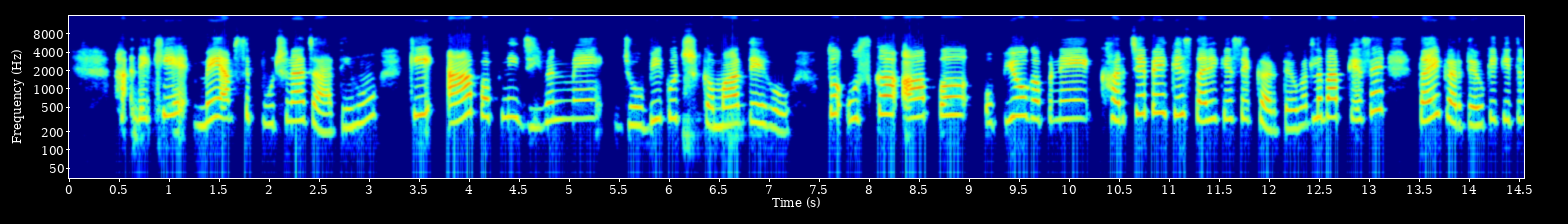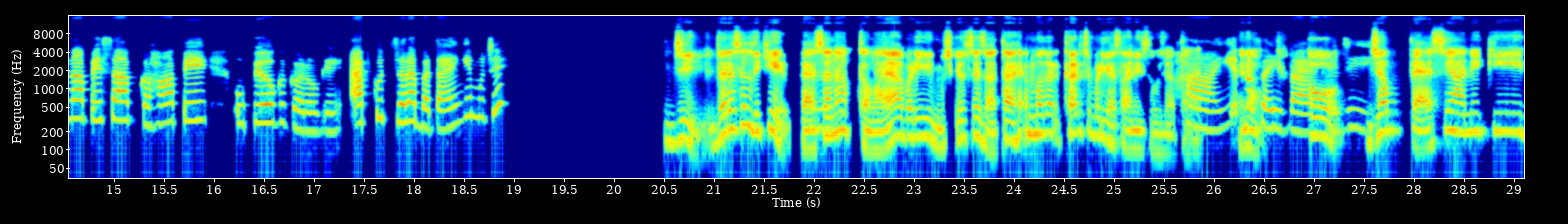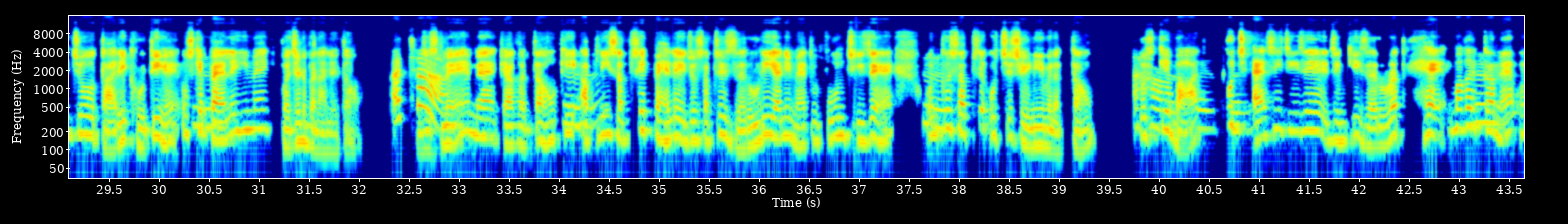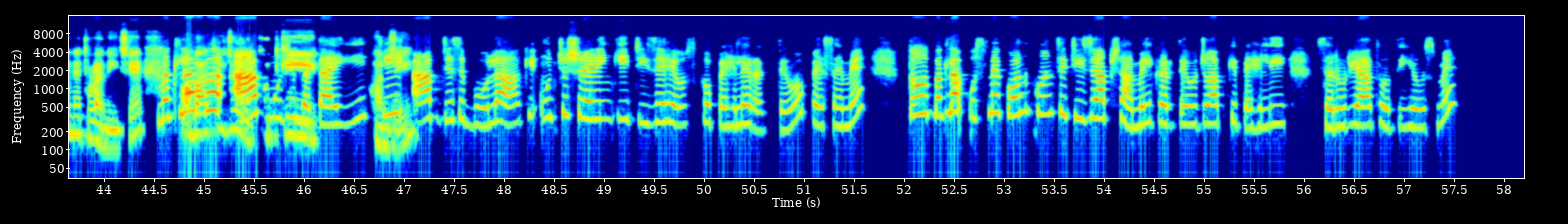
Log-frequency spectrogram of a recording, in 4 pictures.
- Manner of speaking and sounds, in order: chuckle
- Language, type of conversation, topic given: Hindi, podcast, पैसे बचाने और खर्च करने के बीच आप फैसला कैसे करते हैं?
